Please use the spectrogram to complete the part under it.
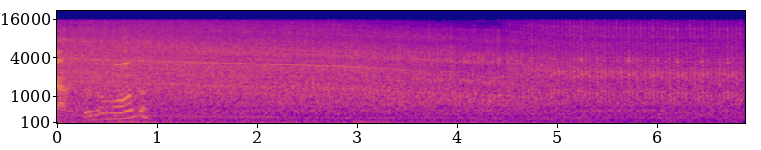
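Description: A bus engine rumbles low as the bus slowly manoeuvres.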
